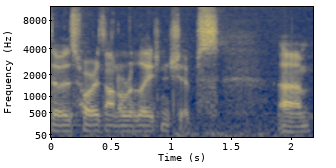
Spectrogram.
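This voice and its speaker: A man's fairly low-pitched voice with fairly even intonation and audible room echo. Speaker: conference speaker, creative director. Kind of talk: conference talk. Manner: fast.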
